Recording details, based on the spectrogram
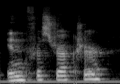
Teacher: Then when we add infra, we just add an in and another schwa here, fra, infrastructure. First syllable stress with secondary stress on the struck, infrastructure.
